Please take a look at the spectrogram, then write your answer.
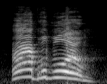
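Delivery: a desperate, high cry of the name "Apple Bloom!"; panicked scream. Acted. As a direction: scream her sister's name at full volume. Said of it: "Apple Bloom screamed".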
